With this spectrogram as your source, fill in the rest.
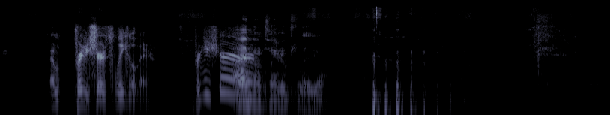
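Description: A young man speaks and laughs over an online call.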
